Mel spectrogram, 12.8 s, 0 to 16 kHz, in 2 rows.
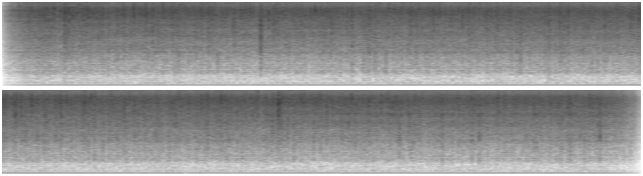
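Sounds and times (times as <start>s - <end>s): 
frying pan sizzling: 0.0s - 12.7s.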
